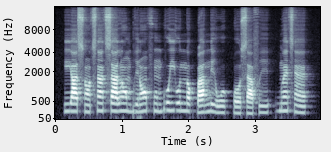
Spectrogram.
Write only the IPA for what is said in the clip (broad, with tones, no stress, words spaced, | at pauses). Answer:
ja˧sɔ̃˨ sã˧sa˧lɔ̃˧bi˨ ɾɔ̃˨˦fũ˧bu˦ ju˦nɔ˦˨k͡pa˨˦ni˦˨ wu˨ k͡po˨sa˨fi˧ | bɛ̃˧sɛ̃˨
